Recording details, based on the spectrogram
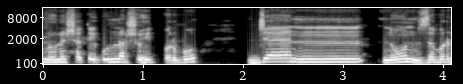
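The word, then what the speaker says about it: الْجَنَّةَ: সাথে গুন্নার সহিত পড়বো জান নুন জবর না তা জবর তা জান্নাতা মুলতা ওয়াকফুর ক্ষেত্রে হার উচ্চারণ হবে এবং হা কে সাকিন করে ফেলবো এভাবে শব্দটি বলতে হবে দেখুন জান্না জান্নালাইতামিন কফ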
